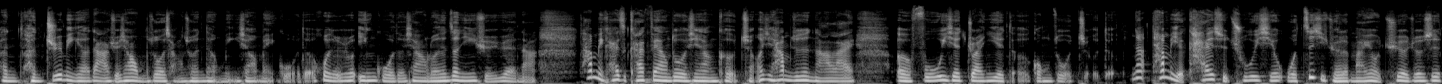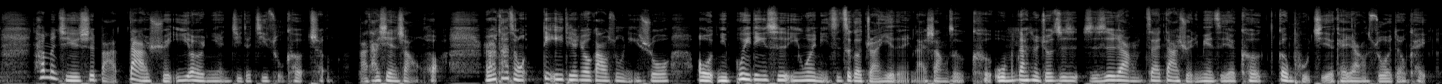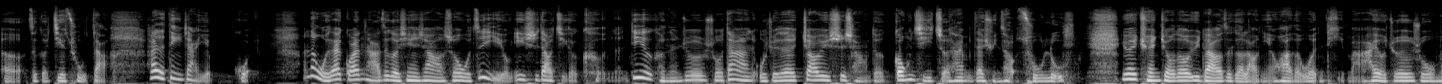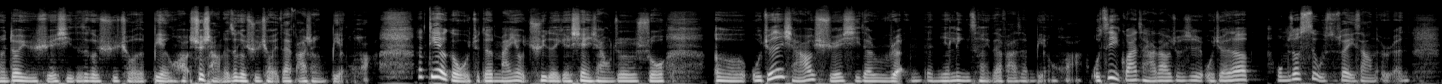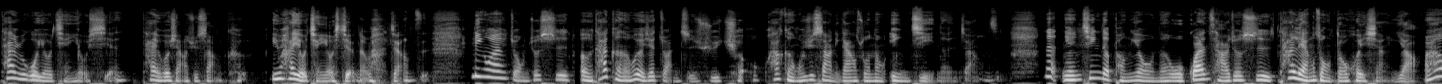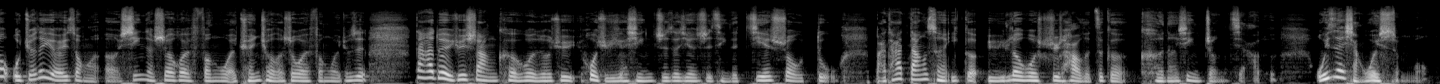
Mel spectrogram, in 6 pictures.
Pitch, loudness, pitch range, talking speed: 170 Hz, -19 LUFS, 155-195 Hz, 345 characters per minute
